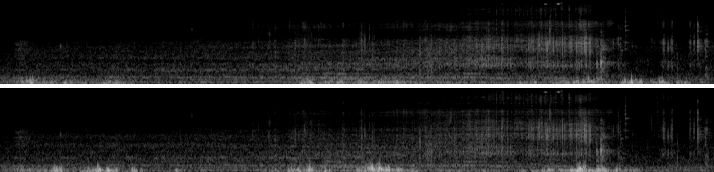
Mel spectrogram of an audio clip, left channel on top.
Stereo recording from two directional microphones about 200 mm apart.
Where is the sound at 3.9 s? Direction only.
20° right (ahead or behind).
